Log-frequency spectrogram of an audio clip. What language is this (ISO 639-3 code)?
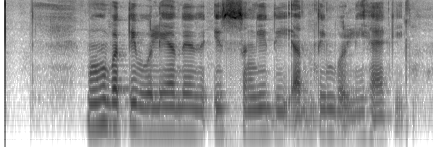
pan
